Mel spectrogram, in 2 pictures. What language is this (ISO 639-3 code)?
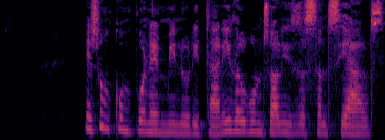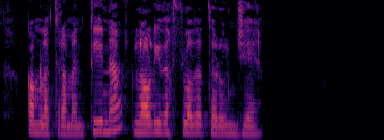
cat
